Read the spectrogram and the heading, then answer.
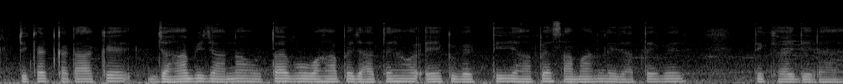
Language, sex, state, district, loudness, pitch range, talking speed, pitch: Hindi, male, Uttar Pradesh, Jyotiba Phule Nagar, -29 LUFS, 125-135 Hz, 165 wpm, 130 Hz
